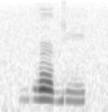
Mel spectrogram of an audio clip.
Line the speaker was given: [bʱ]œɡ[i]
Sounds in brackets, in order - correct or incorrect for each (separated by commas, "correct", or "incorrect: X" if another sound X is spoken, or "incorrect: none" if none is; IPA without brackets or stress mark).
correct, correct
